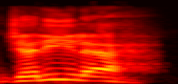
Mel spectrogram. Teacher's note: when you stop on it, you don't pronounce it as a ta, you pronounce it as a ha. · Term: at-ta al-marbuta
